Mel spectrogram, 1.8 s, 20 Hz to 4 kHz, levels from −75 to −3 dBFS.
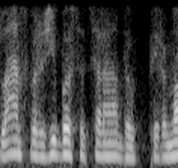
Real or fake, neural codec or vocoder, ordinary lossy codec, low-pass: fake; codec, 16 kHz in and 24 kHz out, 0.6 kbps, FocalCodec, streaming, 4096 codes; Opus, 16 kbps; 3.6 kHz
